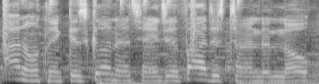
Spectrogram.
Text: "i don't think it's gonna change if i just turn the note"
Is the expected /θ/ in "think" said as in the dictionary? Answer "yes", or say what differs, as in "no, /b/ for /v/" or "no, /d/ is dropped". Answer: yes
